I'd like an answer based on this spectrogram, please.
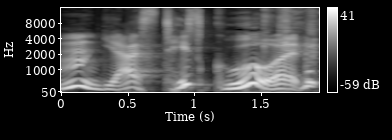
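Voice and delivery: slight mock German tourist accent. Quoting a young boy's reply after school, in a little German tourist accent. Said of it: "talks like a little German tourist".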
